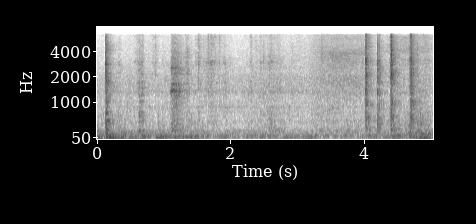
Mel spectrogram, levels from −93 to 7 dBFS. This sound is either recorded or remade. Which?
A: recorded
